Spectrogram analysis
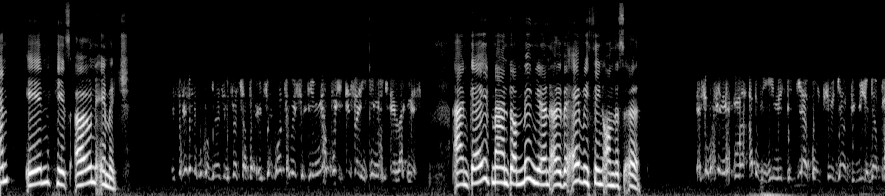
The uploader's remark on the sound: Speaking via phone to group in Sierra Leone.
